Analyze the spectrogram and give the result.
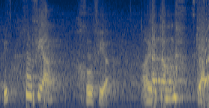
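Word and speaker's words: ख़ुफ़िया: खुफिया। खुफिया, खत्म। क्या बात है, खत्म। खाली। आपने खुफिया बोला, मैं तो खत्म हो ही गया।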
